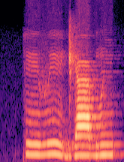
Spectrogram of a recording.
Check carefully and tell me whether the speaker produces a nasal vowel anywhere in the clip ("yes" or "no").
yes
